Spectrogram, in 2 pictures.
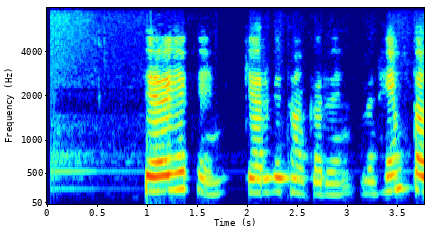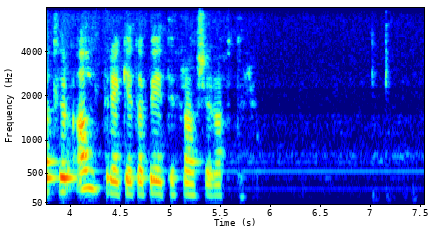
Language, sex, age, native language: Icelandic, female, 50-59, Icelandic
